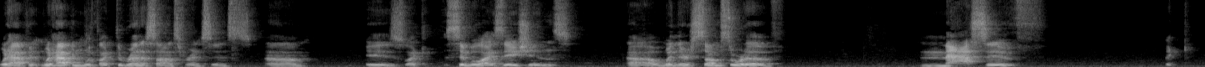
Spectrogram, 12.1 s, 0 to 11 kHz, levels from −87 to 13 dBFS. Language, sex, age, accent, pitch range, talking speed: English, male, 20-39, American, 115-130 Hz, 110 wpm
